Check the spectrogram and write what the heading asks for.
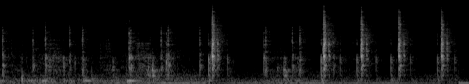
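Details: YAG laser vitreolysis on a returning floater patient, treating material left and displaced from the previous day's session: sharp irregular clicks of laser pulses breaking up a vitreous floater, with faint room noise.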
